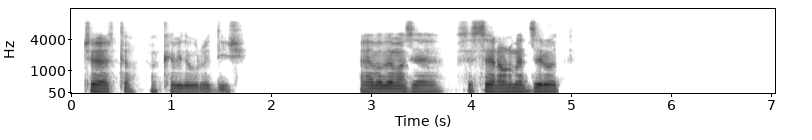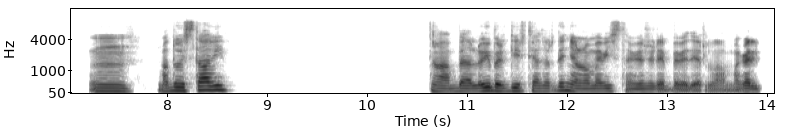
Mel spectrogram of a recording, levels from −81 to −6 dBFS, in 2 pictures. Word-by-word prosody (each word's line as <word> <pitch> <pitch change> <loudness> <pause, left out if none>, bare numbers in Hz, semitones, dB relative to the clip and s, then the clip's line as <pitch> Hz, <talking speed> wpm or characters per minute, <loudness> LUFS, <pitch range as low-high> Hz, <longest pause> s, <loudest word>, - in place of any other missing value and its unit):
Certo, 125 -3 0
ho 135 - -10
capito 125 -1 -2
quello 125 - -4
che - - -16
dici. 60 0 -8 1.1
Eh 130 -1 -1
vabbè, 125 0 +3
ma 125 0 +1
se 130 0 -4
se 135 - -9
s'erano 130 0 +2
mezze 135 +1 +2
rotti. 135 -1 -1 2.2
Mh, 135 -1 +1 0.3
ma 130 - -3
dove 150 +2 +5
stavi? 175 +3 +4 2.0
Ah, 125 -3 +1
bello. 125 0 +1
Io 150 +2 +7
per 135 -2 +4
dirti 135 -1 0
la 125 - 0
Sardegna 145 +4 0
non 120 -1 +1
l'ho - - -1
mai 120 0 0
vista 125 +1 -4
mi 110 - -2
piacerebbe 115 0 -1
vederla, - - -3
magari 115 -2 +1
130 Hz, 140 wpm, -26 LUFS, 125-135 Hz, 2.2 s, Io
